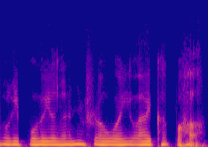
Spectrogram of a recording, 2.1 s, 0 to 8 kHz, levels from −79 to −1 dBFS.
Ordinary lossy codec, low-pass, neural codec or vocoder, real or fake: none; 7.2 kHz; codec, 16 kHz, 1 kbps, FreqCodec, larger model; fake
